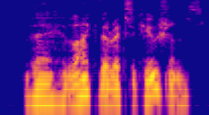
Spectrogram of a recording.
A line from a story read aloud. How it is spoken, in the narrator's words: Obi-Wan said dryly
